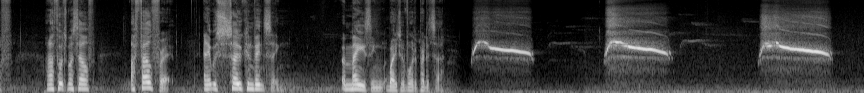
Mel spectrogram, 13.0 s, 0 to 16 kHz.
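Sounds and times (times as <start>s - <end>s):
speech: 0.0s - 4.4s, 5.1s - 6.8s
person whistling an imitation of an adult buzzard's mewing call: 7.1s - 8.0s, 9.0s - 10.2s, 11.4s - 12.5s.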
